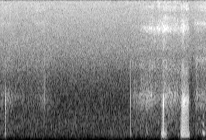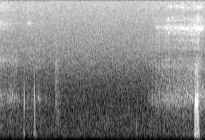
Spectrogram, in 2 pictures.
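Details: Old female chihuahua asleep: short irregular snorting snores and soft clicks building from quiet to louder bursts, like an old car starting, progressing to steady loud snoring; dog snoring.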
